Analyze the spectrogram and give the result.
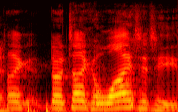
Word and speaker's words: Taika Waititi: Because I feel like everyone in the world was saying Taika Waititi, and then he did a YouTube video where he said his name, I think it was for Vanity Fair, and then the whole world went, oh, shit. – Mm. – That's how you say it.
